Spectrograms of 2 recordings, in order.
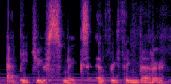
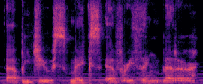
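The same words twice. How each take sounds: First: It is said in the speaker's normal voice. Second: It is said in an imitation of Nox's voice.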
